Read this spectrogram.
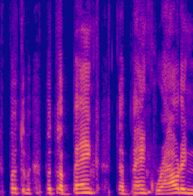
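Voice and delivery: high, protesting stammer; flustered agent. Retold or imitated. Agent puzzled by the bank routing number, flustered. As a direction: protest in a high mock-confused voice.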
